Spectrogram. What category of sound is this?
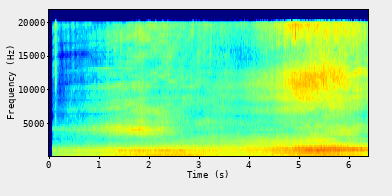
Soundscapes > Urban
